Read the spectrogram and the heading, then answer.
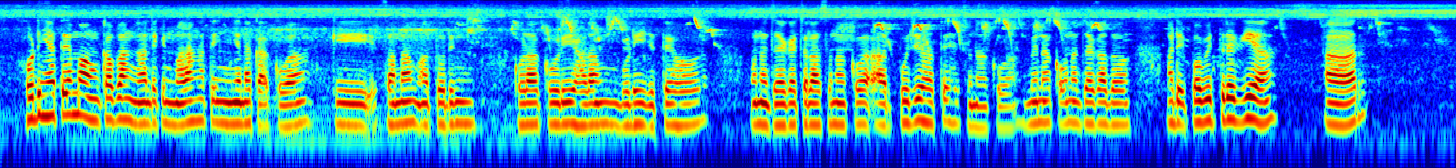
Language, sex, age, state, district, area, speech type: Santali, male, 30-45, Jharkhand, Seraikela Kharsawan, rural, spontaneous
